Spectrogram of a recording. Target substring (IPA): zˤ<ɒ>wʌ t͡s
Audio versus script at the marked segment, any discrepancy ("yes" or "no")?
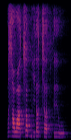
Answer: yes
